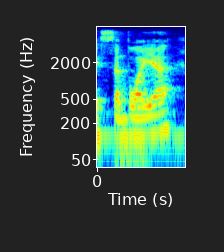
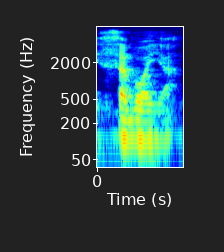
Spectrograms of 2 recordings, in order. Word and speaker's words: cebolla: I would say cebolla. But if you want to sound a little more European, then you would make a TH sound, so it would be cebolla.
